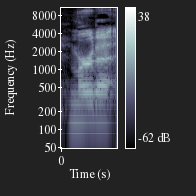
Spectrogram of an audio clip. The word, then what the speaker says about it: Murda: And it is Murda, right? – Yeah, Murda, M U R D A.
